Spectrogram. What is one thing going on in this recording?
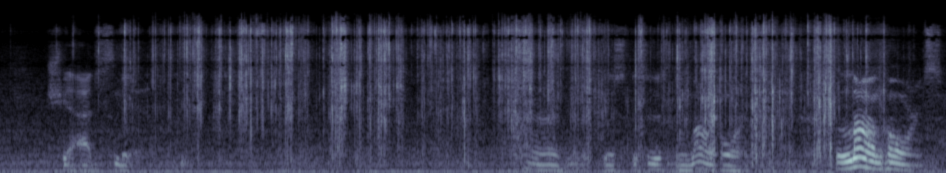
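A foil wrapper crinkles and tears as it is pulled open.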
